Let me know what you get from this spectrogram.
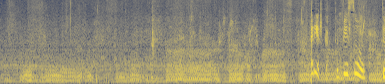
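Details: Pomeranians at the Elenhouse kennel in Kyiv, growling during feeding as Chika, the faster eater, moves to take food from Oreshek: a low, rumbling, buzzy growl held for several seconds, then high squeaky whines and a woman's voice.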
